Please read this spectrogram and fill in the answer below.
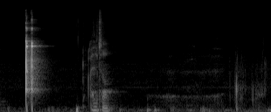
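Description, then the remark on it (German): A bright, ringing double clink of glasses knocking together in a toast, fairly loud, followed by quiet shuffling and faint low sounds of people. “Jetzt zögert mich das, jetzt ringe ich hier mit. Prost.”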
